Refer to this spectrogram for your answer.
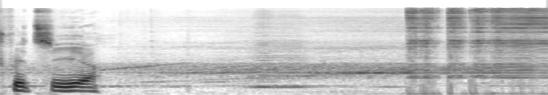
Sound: saw starts up

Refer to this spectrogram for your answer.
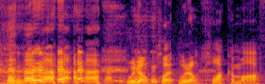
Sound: all laughing

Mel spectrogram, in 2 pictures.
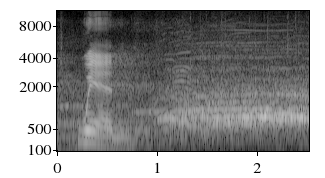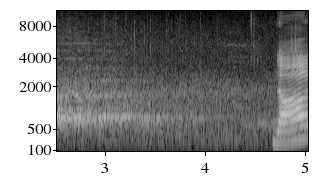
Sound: graduates cheer

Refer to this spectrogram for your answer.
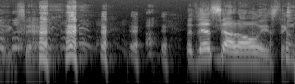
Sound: all laughing

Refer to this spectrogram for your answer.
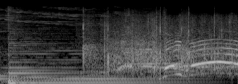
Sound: audience cheering

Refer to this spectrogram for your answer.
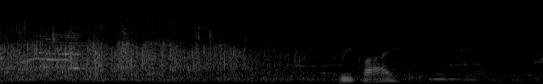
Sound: audience cheers and applauds

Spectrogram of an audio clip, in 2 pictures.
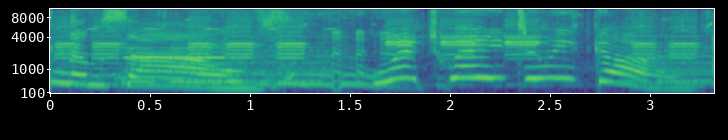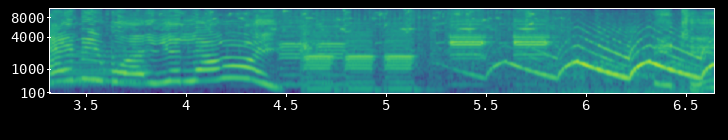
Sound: laughter; honking, siren wailing

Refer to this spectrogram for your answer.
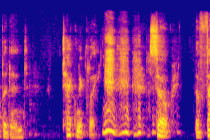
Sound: laughs

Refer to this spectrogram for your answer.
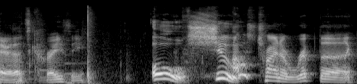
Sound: tag snaps

